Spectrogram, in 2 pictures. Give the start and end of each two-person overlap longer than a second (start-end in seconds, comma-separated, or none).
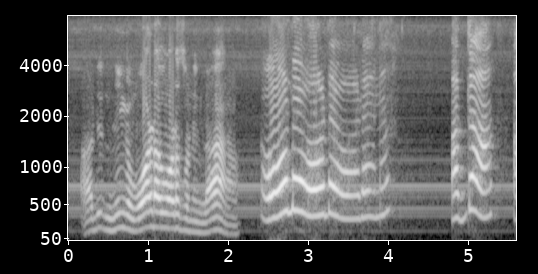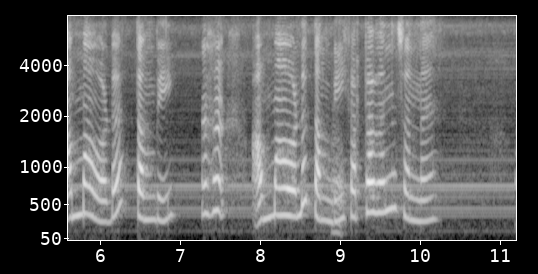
none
